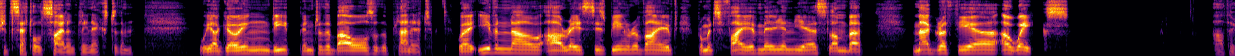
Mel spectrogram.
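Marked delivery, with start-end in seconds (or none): 2.5-13.4 put-on high, slow, portentous old man; grand old man. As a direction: announce it like an ancient prophecy.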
